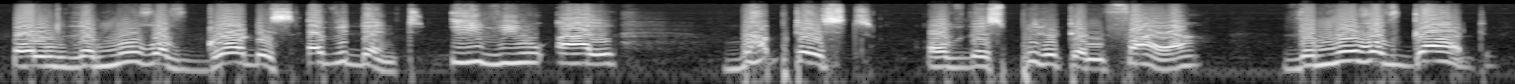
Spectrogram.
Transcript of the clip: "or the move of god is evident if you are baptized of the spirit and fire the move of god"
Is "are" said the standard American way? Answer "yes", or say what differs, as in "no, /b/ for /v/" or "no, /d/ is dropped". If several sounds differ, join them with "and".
no, /l/ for /ɹ/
